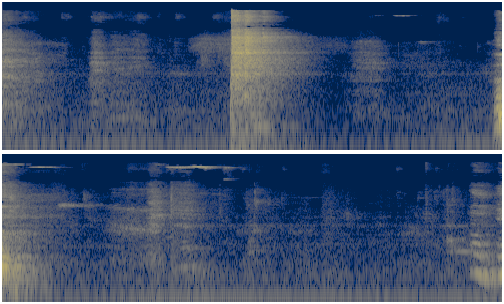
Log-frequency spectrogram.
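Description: Heavy barbell deadlift reps: two loud, sudden bursts about two and five seconds in, the lifter's forceful breaths and the loaded bar's plates meeting the rubber floor, over a steady low hum.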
